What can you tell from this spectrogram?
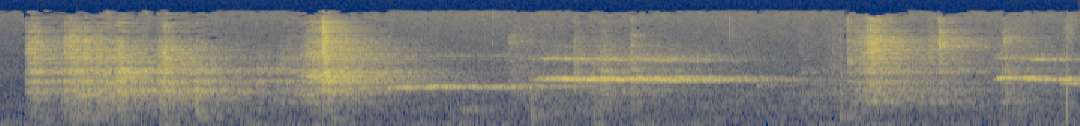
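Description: Steel wheel-clamp parts scraping and clinking as a coach bolt, bushes and nut are fitted by hand. A few held high squeaks come in near the middle and again near the end.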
